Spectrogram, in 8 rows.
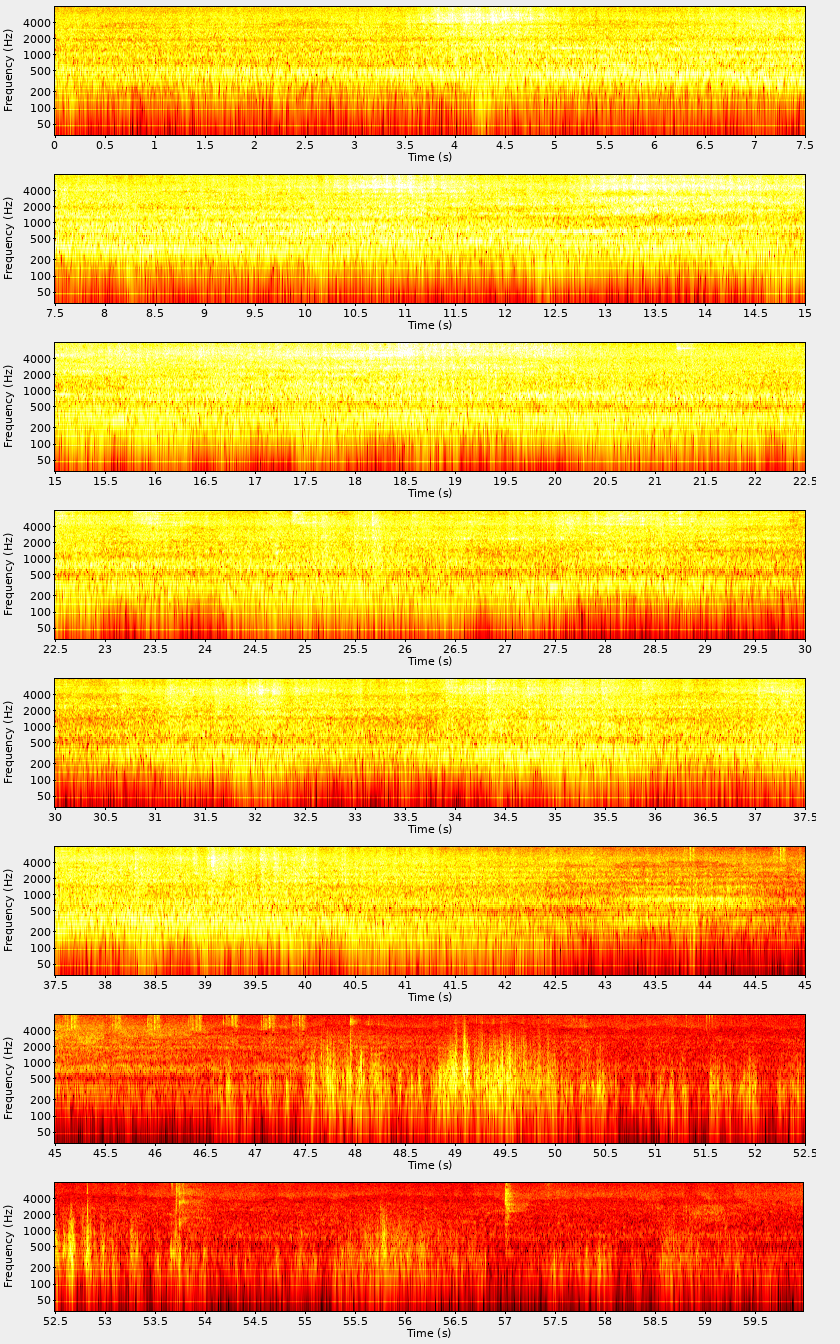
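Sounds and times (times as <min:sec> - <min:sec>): wheels clattering over rail joints: 0:00.0 - 0:50.1
diesel locomotive engine running: 0:00.0 - 0:59.9
high-pitched wheel squeals: 0:21.2 - 0:25.6.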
